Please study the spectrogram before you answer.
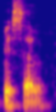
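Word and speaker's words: pestle: इसे पढ़ते हैं पेशल यहां पे पी ई एस टी एल ई लिखा है लेकिन यहां पे टी साइलेंट होता है इसे पढ़ते हैं पेसल पेसल मींस होता है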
